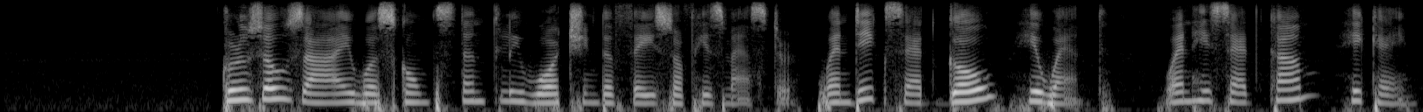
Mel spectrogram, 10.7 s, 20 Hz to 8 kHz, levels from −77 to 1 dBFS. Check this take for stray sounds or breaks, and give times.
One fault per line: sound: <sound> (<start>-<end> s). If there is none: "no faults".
no faults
